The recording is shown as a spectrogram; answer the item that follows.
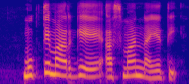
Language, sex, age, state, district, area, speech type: Sanskrit, female, 30-45, Karnataka, Shimoga, rural, spontaneous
